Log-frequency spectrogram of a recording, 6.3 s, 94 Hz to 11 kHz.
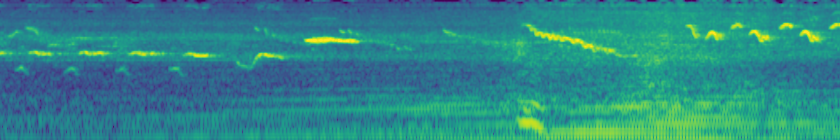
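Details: Caged Chinese hwamei, placed top 10 at Thanh Trì in 2019, gives sparse short whistles and a buzzy phrase, then a long descending slurred whistle over a burst of low noise, followed by high chirps.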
